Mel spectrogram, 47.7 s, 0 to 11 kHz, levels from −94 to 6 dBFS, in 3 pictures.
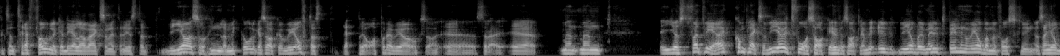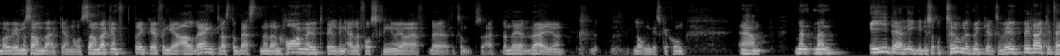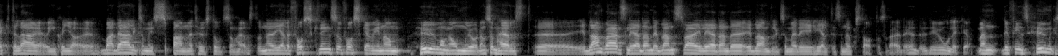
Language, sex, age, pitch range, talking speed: Swedish, male, 30-49, 110-145 Hz, 190 wpm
